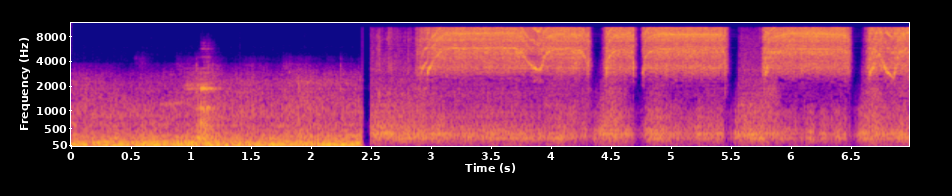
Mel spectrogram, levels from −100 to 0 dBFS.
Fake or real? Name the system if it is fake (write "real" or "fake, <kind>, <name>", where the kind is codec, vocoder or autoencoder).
fake, vocoder, Vocos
